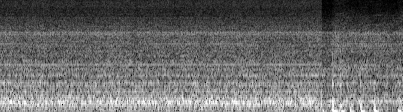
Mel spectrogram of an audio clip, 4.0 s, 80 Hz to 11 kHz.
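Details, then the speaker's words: ARAID 3500 backup drive running alongside a server in a production room, recorded on a Zoom H4n: a steady loud whooshing hum with a constant whine. The backup drive's stock fan is too noisy. "so that's the ambient noise just coming off of everything the server the backup everything running"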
